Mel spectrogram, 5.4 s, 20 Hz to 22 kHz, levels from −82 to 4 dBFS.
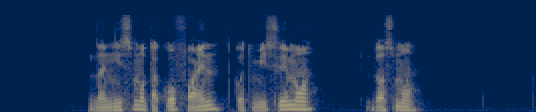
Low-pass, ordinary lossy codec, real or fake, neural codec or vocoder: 19.8 kHz; AAC, 32 kbps; fake; autoencoder, 48 kHz, 32 numbers a frame, DAC-VAE, trained on Japanese speech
